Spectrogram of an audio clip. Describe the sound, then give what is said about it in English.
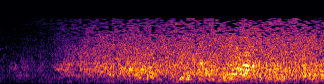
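Sea waves wash and rush steadily around a sailing ship, swelling up over the first half second into a continuous, fairly loud roar of surf with a faint windy hiss and no voices. “Imagine you've run away to sea on a sailing ship.”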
